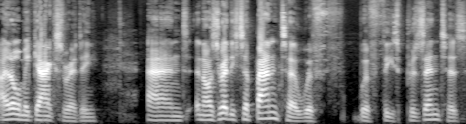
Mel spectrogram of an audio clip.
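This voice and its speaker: The sound is dry and close, with no echo. A man talks in a normal speaking voice with ordinary pitch variation. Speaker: ventriloquist. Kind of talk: casual storytelling in conversation.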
